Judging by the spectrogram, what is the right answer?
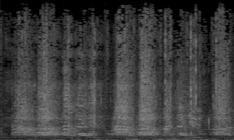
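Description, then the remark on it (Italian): A large crowd of protesters roars and chants steadily in the streets of Haiti, demanding the resignation of President Michel Martelly and Prime Minister Laurent Lamotte. Many voices blend into a loud, continuous clamor with rhythmic surges of shouting every half second or so. “C'est toute population qui est dans la rue. Plusieurs protestataires pas mettre de l'eau dans bouche pour demander démission président Michel Martelly avec tout premier ministre Laurent Lamotte.”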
